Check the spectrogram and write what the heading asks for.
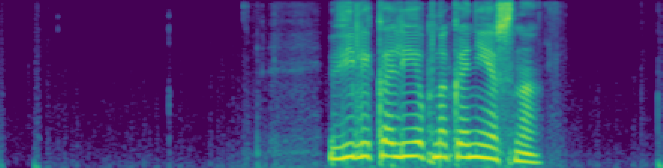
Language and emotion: Russian, positive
